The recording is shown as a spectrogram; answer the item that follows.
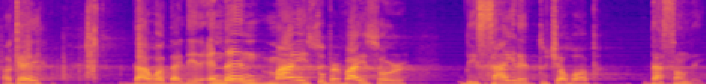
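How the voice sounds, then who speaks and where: A man preaching a sermon as pastor, animated and storytelling, with nonstandard English grammar. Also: high-pitched, measured pace. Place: church sanctuary. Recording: reverberant church hall.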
